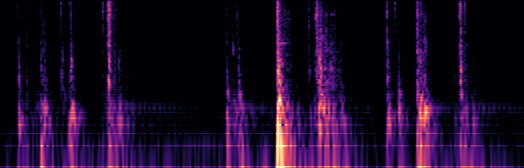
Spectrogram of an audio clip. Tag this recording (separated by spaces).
stapler stapling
